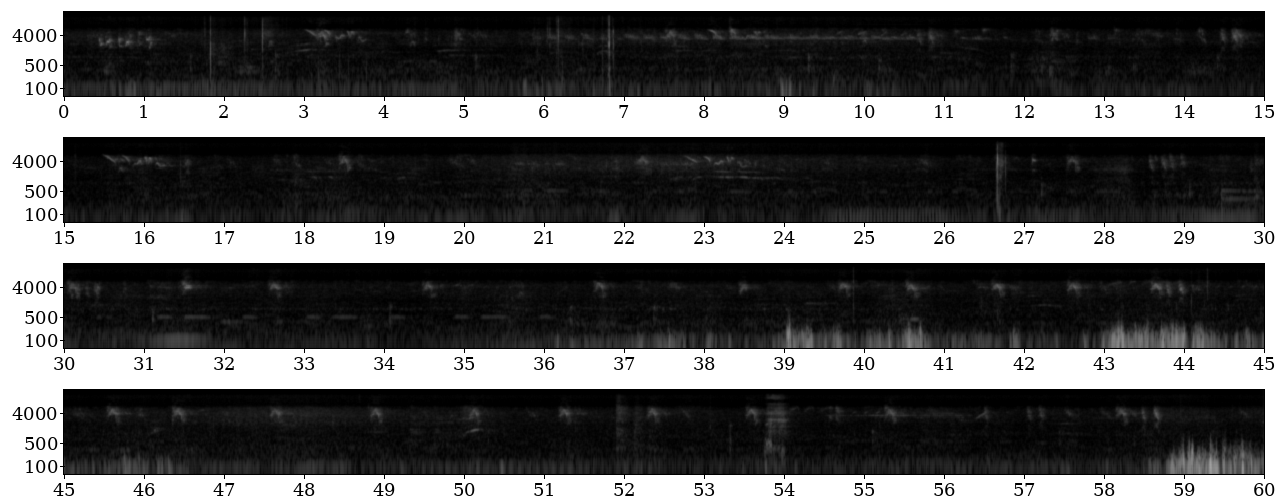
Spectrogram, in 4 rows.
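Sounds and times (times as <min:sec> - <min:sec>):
small birds chirping: 0:00.0 - 1:00.0
low rumble on the microphone: 0:58.5 - 1:00.0.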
